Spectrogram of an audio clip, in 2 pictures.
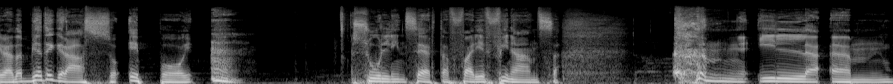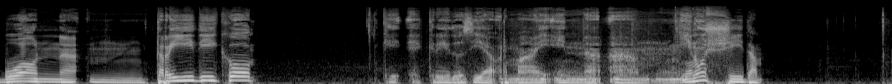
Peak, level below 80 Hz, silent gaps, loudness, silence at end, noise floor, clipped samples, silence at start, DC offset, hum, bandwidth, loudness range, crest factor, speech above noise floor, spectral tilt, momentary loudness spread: -4 dBFS; -32 dBFS; none; -18 LUFS; 0.1 s; -53 dBFS; under 0.1%; 0 s; under 0.1%; none; 16 kHz; 3 LU; 14 dB; 36 dB; -5 dB/octave; 11 LU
